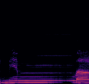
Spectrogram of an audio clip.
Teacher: मिम पे तशदीद है तो इसमें गुन्ना होगा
